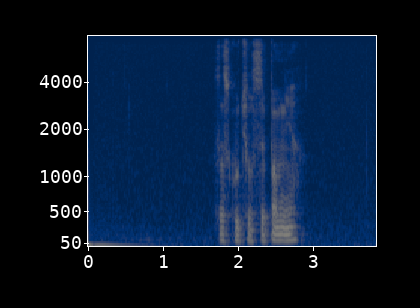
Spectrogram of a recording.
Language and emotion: Russian, neutral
